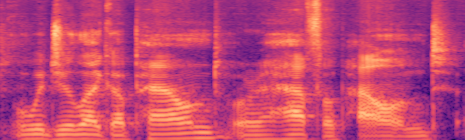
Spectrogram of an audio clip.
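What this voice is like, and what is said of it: Weak Peter Coyote velvety voice impression. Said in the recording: “Peter Coyote ... his velvety voice ... I can't do a good impression of it”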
